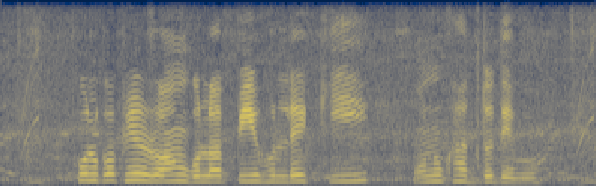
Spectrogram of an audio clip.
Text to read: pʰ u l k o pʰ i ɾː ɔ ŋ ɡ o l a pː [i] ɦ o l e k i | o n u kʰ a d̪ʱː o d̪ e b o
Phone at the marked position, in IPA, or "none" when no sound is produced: i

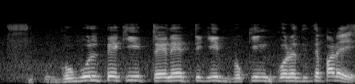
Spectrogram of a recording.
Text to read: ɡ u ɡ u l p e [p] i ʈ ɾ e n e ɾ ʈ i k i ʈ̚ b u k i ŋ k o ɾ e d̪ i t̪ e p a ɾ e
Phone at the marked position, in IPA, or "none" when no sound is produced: k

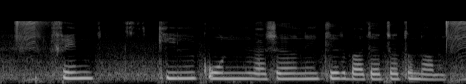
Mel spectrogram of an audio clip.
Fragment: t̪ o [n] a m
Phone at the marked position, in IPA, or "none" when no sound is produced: n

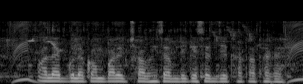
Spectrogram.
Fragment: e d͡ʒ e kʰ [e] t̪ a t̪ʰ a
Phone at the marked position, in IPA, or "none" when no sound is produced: a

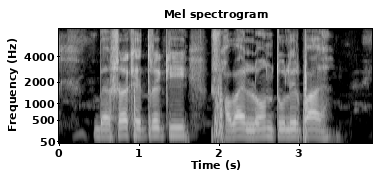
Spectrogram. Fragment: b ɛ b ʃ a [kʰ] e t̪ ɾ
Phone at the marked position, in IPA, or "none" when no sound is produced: kʰ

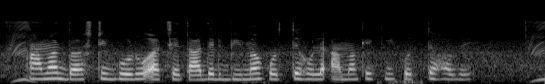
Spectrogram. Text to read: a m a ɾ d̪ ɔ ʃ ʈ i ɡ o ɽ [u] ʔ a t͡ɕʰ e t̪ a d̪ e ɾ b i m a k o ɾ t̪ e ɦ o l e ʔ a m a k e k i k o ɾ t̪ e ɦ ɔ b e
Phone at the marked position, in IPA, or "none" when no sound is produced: u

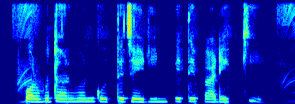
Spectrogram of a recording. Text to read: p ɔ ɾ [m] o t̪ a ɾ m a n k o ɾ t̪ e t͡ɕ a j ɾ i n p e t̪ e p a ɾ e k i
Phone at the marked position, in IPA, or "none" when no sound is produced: b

